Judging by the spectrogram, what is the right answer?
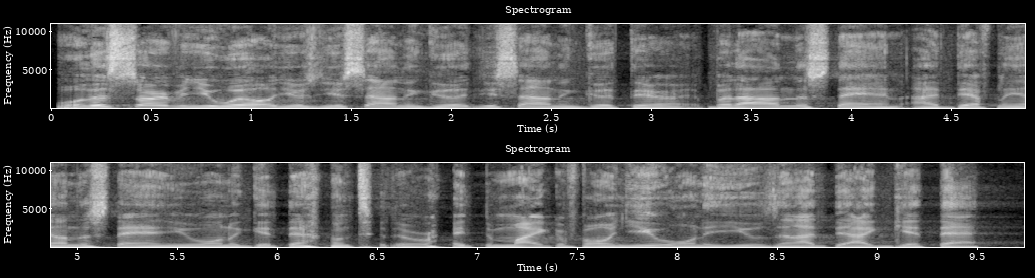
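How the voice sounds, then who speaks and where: A man hosting a live ham radio stream, chatting casually and folksy, his voice going hoarse. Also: on the high side, fairly quick, long reverb tail. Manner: laid-back, folksy, says "man" often. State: losing his voice. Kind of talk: casual on-air radio chat.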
